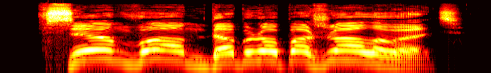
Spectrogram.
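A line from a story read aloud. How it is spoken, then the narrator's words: Booming roar. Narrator (Russian): проревел он моей команде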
